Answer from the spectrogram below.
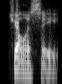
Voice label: "jealousy", American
